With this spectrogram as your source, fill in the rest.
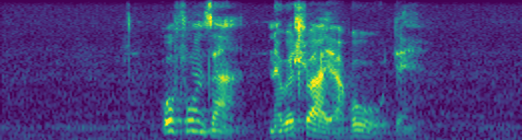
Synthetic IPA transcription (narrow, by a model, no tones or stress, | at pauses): k̬ufund͡zʱa̰ | nɛk̬wɛɬwajak̬uːtʼɛ̰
